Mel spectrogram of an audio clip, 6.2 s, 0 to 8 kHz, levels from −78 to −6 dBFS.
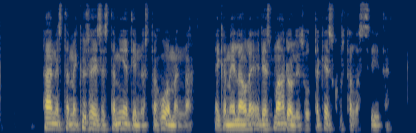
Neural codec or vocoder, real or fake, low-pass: none; real; 7.2 kHz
